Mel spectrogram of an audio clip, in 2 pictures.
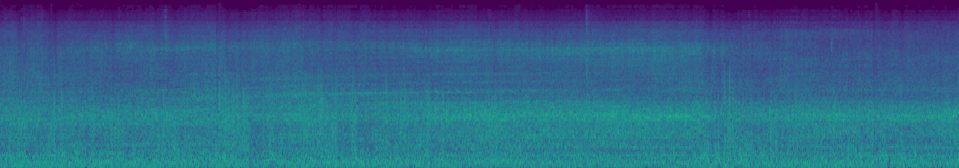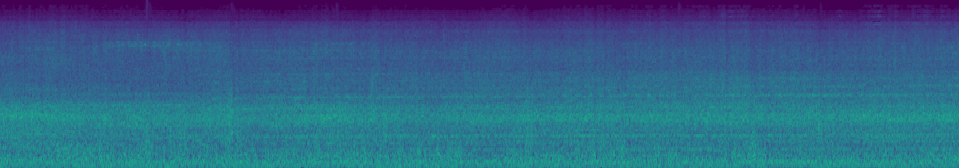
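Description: Steady wind rush and road noise on an action camera's microphone while riding an electric bike, with a faint thin whine running underneath.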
